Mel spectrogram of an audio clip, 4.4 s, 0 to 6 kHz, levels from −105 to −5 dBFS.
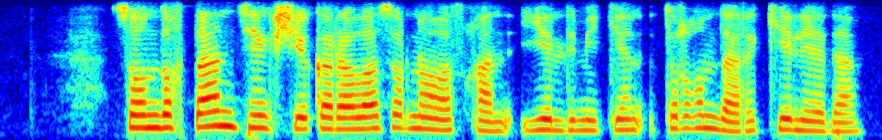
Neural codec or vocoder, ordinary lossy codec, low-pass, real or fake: none; Opus, 16 kbps; 5.4 kHz; real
